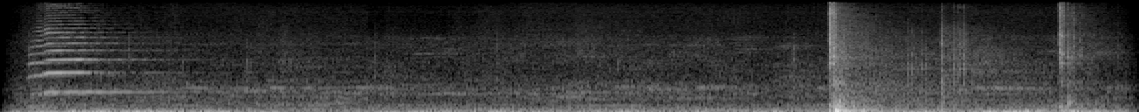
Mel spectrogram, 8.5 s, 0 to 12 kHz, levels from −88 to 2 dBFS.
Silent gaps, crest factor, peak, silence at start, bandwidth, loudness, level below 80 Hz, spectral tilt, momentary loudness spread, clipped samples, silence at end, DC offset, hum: none; 26 dB; -4 dBFS; 0.05 s; 11.5 kHz; -32 LUFS; -34 dBFS; -3.5 dB/octave; 17 LU; under 0.1%; 0.05 s; under 0.1%; none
